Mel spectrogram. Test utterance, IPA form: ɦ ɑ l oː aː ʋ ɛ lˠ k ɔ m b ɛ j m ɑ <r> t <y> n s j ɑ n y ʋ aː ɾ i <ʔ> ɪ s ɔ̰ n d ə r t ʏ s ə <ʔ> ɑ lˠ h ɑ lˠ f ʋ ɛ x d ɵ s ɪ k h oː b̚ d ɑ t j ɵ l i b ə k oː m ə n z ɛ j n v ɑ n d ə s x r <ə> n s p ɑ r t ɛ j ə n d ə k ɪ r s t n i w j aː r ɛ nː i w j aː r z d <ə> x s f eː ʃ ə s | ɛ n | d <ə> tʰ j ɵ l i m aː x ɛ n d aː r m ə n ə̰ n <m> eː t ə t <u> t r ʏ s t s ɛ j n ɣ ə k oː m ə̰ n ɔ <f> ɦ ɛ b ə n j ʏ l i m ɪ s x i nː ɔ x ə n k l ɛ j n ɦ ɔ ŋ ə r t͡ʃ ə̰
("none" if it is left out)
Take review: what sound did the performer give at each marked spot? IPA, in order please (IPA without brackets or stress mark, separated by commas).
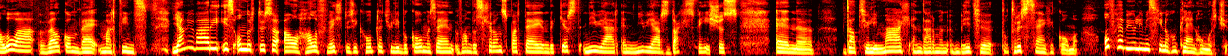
r, i, ʔ, ʔ, ɑ, ɑ, ɑ, b, ɔ, f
